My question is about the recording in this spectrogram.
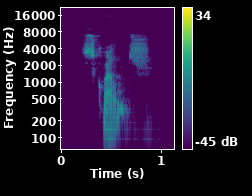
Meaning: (verb) To halt, stop, eliminate, stamp out, or put down, often suddenly or by force
- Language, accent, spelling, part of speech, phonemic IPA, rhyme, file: English, Southern England, squelch, verb / noun, /ˈskwɛlt͡ʃ/, -ɛltʃ, LL-Q1860 (eng)-squelch.wav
